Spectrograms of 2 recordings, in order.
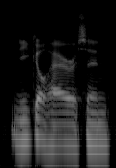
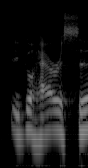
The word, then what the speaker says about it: Nico Harrison: We still do not like Nico Harrison. I like Nico Harris. Gio, bro, say his name right. Did that just say it? Nico Harris. Nico Harrison. Oh my gosh.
